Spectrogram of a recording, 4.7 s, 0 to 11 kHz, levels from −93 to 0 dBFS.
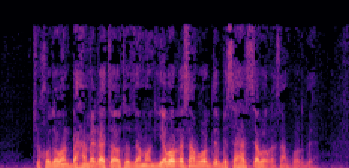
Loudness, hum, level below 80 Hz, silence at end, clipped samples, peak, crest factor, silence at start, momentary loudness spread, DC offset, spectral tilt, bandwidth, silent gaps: -22 LUFS; none; -54 dBFS; 0.45 s; under 0.1%; -4 dBFS; 18 dB; 0.5 s; 17 LU; under 0.1%; -8 dB/octave; 9.8 kHz; none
